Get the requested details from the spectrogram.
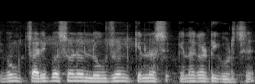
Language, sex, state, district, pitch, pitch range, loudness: Bengali, female, West Bengal, North 24 Parganas, 145 Hz, 140-155 Hz, -15 LUFS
